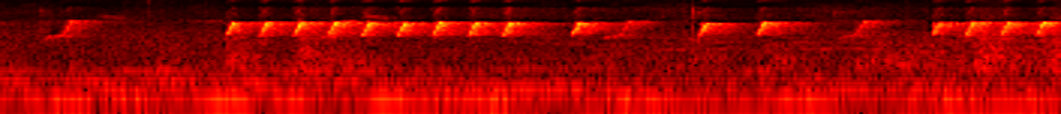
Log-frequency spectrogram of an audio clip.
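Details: Small prinia known locally as prenjak lumut singing a varied song for luring wild birds: high rising chips delivered in fast trains, then spaced singly, then fast again.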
